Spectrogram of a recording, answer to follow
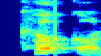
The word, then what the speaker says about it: Koukl: the adhering apologetics podcast today I'm with Greg cocoa did I pronounce that correct perfect so we there we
